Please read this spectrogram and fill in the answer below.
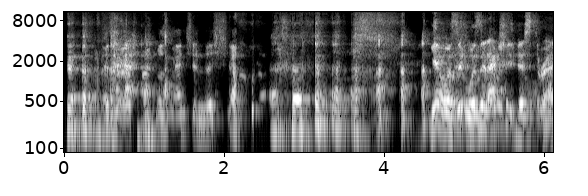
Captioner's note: laughs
